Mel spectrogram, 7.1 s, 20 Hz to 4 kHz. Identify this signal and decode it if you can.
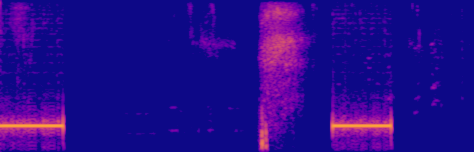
Ringback tone (Europe, 425 Hz), with speech.
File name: out- -2013- - - .65524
